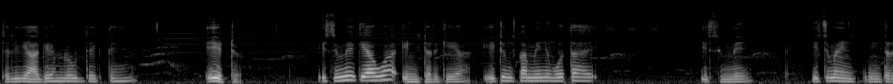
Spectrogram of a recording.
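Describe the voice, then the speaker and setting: A man's voice: medium pitch, warm tone. A young man from India, a student, teaching English by explaining a simple story word by word and repeating each meaning.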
